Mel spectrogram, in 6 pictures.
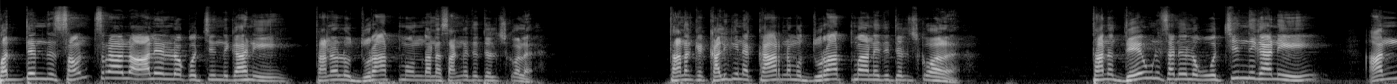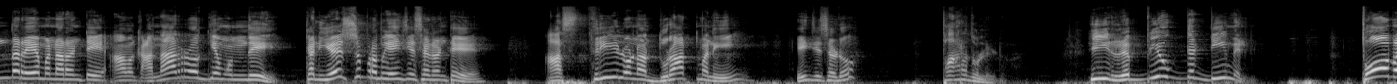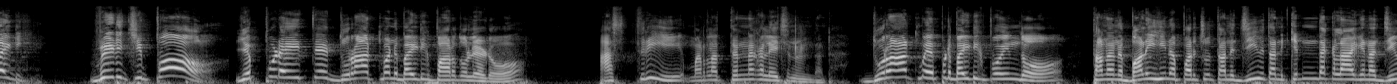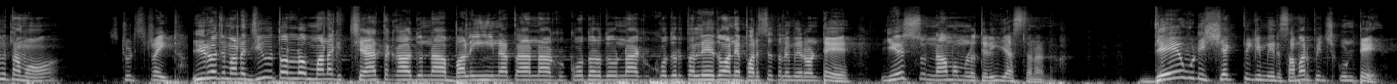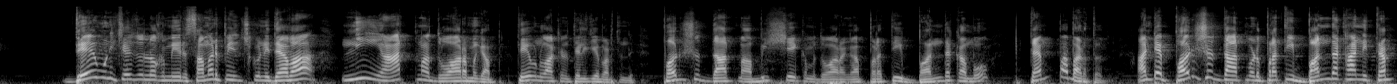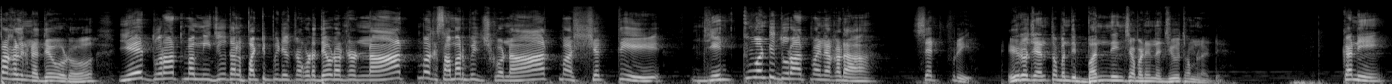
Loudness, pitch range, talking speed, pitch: -19 LUFS, 150-235 Hz, 100 wpm, 200 Hz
